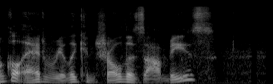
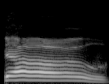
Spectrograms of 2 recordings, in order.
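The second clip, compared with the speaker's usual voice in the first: loud, much higher shrieked no; 10 semitones higher, 11 dB louder than usual. Acted. Coach Crump shrieks as Uncle Ed grabs the gun, loud shriek. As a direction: shriek it in panic. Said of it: "Coach Crump shrieks".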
